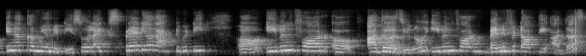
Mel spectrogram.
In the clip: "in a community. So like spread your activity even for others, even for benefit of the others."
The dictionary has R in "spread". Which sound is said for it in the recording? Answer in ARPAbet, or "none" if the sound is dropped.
R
